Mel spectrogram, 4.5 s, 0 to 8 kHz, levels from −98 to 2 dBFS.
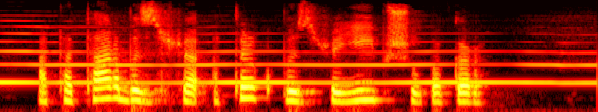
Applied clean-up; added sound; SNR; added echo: none; Wind instrument, woodwind instrument; 10 dB; none.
